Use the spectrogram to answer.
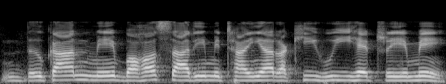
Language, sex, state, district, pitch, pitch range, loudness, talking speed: Hindi, female, Bihar, West Champaran, 190 Hz, 185-195 Hz, -13 LUFS, 135 wpm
